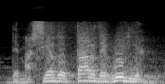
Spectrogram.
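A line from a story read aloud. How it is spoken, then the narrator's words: Shouted over shoulder. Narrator (Spanish): gritó por encima del hombro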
